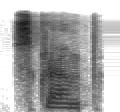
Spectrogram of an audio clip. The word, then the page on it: scrump: Indian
